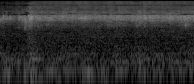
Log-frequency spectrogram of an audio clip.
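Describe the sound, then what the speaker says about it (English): Hands are washed under a running kitchen tap, a steady close hiss of water with gentle splashing throughout, no talking. "let me just wash my hands real quick"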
